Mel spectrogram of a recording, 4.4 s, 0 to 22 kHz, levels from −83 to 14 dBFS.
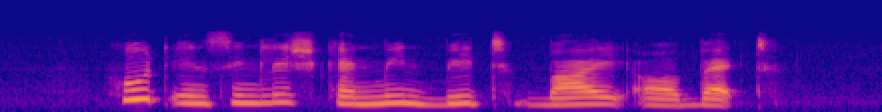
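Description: No technical faults detected.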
